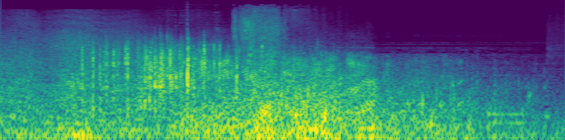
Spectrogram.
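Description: Deep rumble with a dense run of sharp crackling clicks in the middle, thinning and fading after about five seconds: slowed-down shotgun blast and impact audio under slow-motion footage.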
